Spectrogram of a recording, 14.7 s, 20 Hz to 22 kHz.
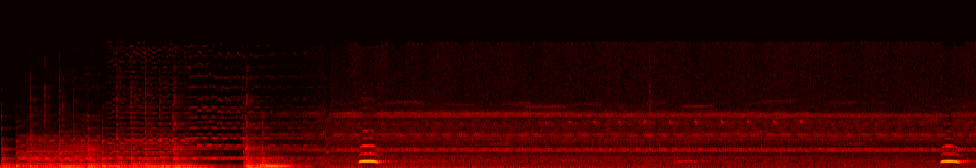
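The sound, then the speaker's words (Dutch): A Rinjani scops owl hoots on Lombok, two short clear whistled notes spaced several seconds apart, after a brief stretch of music, over a steady high insect drone in a quiet night setting. “En dit is een uiltje wat ontdekt is omdat er mensen, biologen, daar begin jaren 2000 rondliepen om iets anders te doen.”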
